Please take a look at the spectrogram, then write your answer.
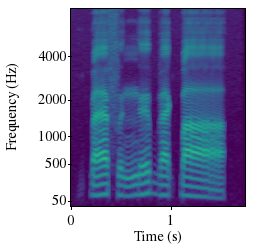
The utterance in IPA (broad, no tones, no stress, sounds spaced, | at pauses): k͡p æ f ɘ ŋ ɘ b æ k͡p a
